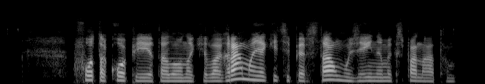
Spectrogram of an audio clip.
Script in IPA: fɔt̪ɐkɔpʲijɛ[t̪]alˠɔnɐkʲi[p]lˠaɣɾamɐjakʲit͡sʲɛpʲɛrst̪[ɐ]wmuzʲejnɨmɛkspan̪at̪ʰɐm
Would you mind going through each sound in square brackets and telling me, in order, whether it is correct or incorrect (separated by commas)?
correct, incorrect, incorrect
